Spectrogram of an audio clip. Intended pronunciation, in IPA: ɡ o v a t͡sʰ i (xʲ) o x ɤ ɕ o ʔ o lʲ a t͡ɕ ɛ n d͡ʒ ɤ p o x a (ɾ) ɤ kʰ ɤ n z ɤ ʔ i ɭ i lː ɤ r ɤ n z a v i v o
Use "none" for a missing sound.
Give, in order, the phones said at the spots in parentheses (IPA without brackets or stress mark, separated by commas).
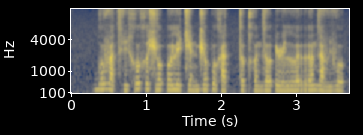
x, tː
